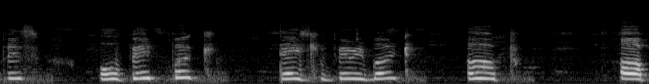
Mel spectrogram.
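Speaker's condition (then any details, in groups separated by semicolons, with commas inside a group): Cerebral palsy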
